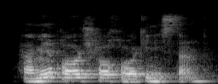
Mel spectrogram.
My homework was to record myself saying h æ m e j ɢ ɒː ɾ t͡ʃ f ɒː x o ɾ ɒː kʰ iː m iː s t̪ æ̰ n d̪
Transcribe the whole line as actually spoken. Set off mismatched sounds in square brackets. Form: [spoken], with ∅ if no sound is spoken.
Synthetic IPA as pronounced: h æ m e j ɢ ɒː ɾ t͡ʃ [h] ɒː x o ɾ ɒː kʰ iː [n] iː s t̪ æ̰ n d̪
